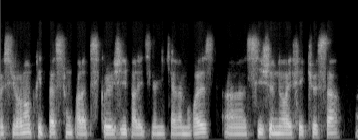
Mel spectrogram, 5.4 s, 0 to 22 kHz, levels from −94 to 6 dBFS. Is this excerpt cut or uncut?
uncut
